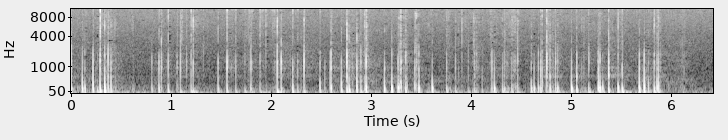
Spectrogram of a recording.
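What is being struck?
Round cork trivet.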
